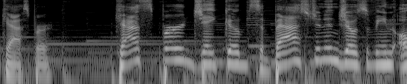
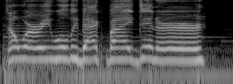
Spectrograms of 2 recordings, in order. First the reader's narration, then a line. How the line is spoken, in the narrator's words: shouted Josephine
